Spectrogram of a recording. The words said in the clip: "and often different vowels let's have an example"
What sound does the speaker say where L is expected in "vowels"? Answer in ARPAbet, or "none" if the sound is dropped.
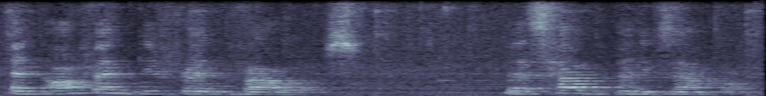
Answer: none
